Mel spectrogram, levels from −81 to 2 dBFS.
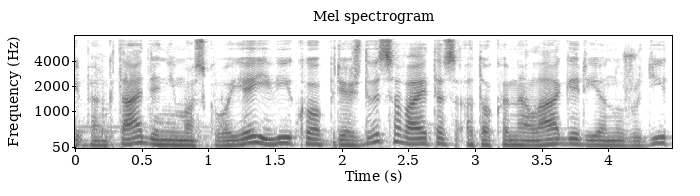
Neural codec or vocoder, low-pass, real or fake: none; 7.2 kHz; real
